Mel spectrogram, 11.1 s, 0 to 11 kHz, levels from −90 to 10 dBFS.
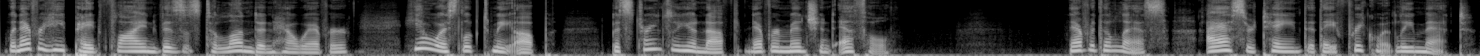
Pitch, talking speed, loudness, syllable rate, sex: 205 Hz, 140 wpm, -21 LUFS, 5.7 syllables/s, female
